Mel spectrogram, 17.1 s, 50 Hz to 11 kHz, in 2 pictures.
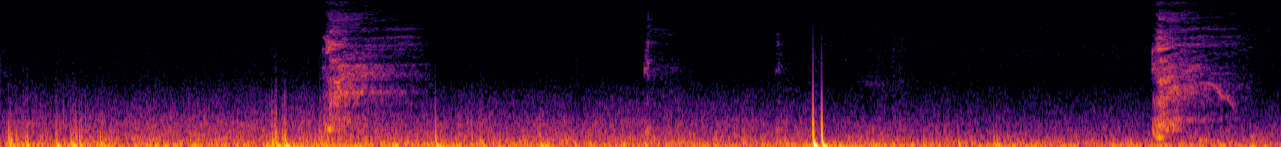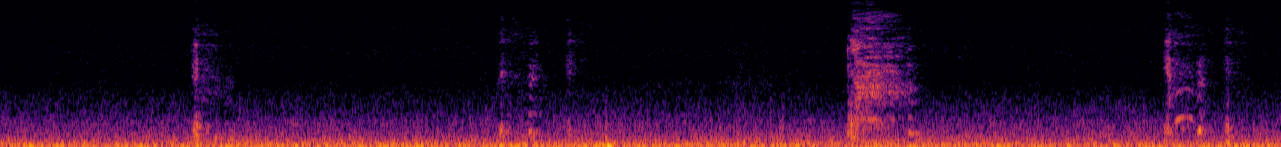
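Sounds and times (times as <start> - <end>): steady low rumble: 0.0 - 17.0
woman coughing: 2.2 - 2.9, 4.3 - 4.6, 7.7 - 8.3, 9.8 - 10.1, 11.9 - 12.4, 14.2 - 14.7, 16.3 - 16.9.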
